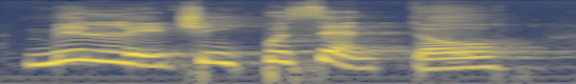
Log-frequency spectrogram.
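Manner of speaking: put-on slow, gently Italian-accented words. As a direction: say it like an Italian speaker, unhurried. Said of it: "in an Italian accent".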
